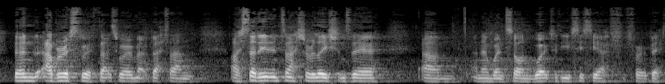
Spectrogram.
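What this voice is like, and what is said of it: South East English accent. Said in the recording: “my accent is mostly kind of Kent and South East, I think.”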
